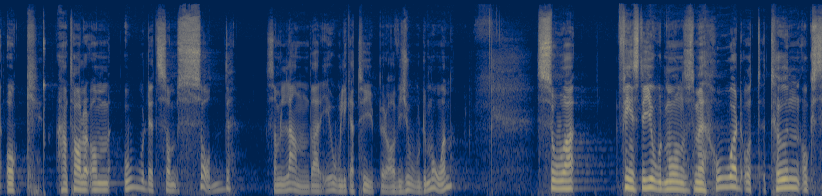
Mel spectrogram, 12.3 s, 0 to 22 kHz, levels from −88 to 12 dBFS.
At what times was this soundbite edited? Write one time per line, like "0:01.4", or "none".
none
